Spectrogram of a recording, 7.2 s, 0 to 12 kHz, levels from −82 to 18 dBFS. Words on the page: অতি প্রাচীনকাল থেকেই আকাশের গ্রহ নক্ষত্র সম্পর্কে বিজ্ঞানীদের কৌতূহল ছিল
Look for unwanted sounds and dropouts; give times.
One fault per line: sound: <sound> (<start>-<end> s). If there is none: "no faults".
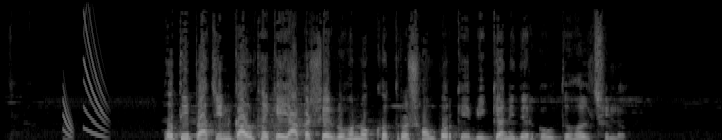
sound: chirp (0.6-1.1 s)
